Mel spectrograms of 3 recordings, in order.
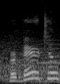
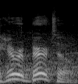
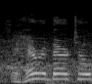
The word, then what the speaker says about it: Herberto: back from Arlo racing Roberto thanks to her her oh I'm sorry herberto and Leo from raino racing herberto I apologize for mispronouncing your name hopefully I pronounced it correctly that time but for now here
